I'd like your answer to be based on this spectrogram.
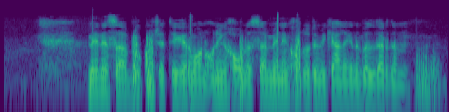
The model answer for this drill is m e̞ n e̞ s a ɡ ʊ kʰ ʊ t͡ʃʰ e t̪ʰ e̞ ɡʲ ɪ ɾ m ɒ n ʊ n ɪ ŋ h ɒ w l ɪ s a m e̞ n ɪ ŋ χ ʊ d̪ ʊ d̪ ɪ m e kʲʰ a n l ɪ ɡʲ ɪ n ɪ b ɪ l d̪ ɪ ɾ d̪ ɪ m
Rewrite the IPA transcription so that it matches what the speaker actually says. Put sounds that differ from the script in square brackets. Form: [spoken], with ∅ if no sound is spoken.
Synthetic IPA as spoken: m e̞ n e̞ s a [b] ʊ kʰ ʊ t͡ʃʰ [a] t̪ʰ e̞ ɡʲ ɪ ɾ m ɒ n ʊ n ɪ ŋ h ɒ w l ɪ s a m e̞ n ɪ ŋ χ ʊ d̪ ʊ d̪ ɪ m e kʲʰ a n l ɪ ɡʲ ɪ n ɪ b ɪ l d̪ ɪ ɾ d̪ ɪ m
